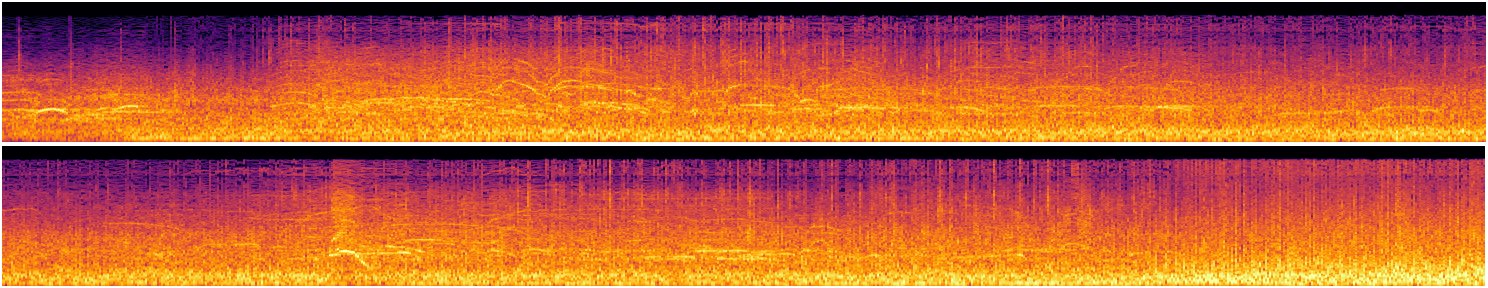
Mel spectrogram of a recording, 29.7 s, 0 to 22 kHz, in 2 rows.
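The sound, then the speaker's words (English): A massive, continuous space shuttle launch engine roar fills the scene, a dense rumbling wall of noise that stays loud and steady throughout, with crowd voices and cheers mixed beneath it. “T-minus 10, 9, 8, 7, 6, 5, 4, we've run from the engine.”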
